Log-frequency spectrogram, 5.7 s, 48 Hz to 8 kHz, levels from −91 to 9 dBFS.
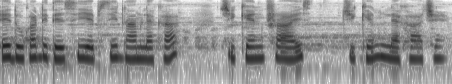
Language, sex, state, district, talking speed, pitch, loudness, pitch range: Bengali, female, West Bengal, Alipurduar, 105 wpm, 230 Hz, -15 LUFS, 225-245 Hz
